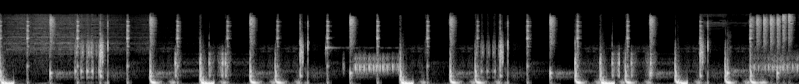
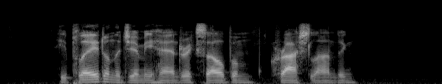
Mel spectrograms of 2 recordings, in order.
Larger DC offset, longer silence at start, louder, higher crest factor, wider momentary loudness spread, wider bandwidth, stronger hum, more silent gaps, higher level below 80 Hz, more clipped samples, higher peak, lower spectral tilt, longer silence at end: neither; second, 0 s vs 0.6 s; first, -14 LUFS vs -25 LUFS; second, 12 dB vs 22 dB; second, 7 LU vs 19 LU; first, 11.5 kHz vs 7.4 kHz; neither; neither; first, -16 dBFS vs -56 dBFS; first, 0.1% vs under 0.1%; first, 0 dBFS vs -6 dBFS; about the same, -3.5 dB/octave vs -2.5 dB/octave; second, 0 s vs 0.85 s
